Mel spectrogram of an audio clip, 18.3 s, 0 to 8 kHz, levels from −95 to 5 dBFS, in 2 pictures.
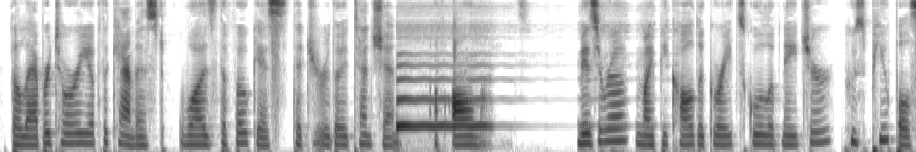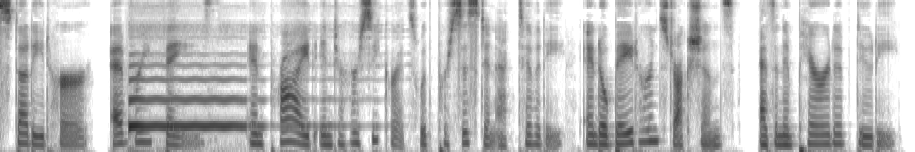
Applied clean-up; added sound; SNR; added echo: neural mask model RNNoise.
